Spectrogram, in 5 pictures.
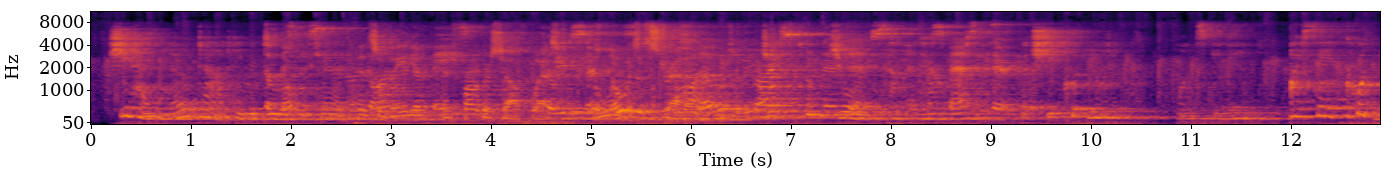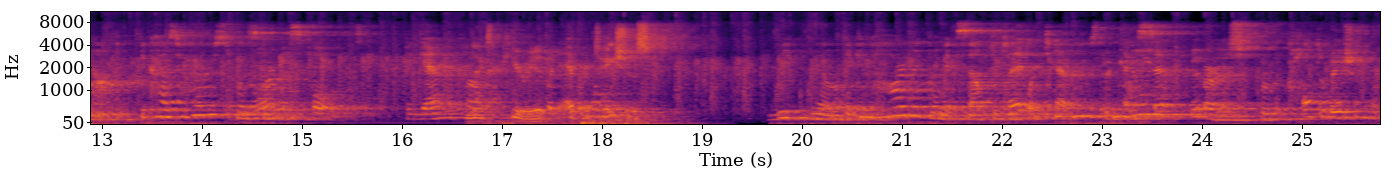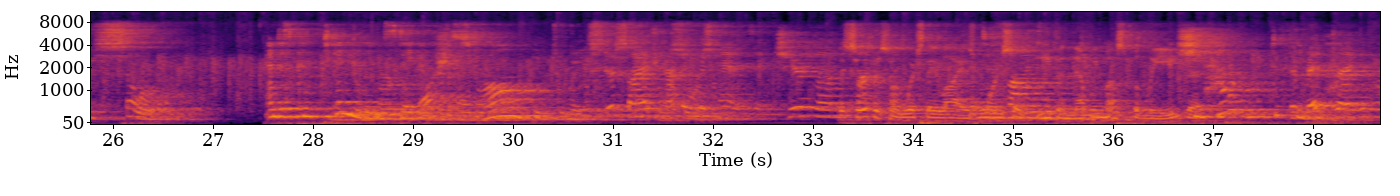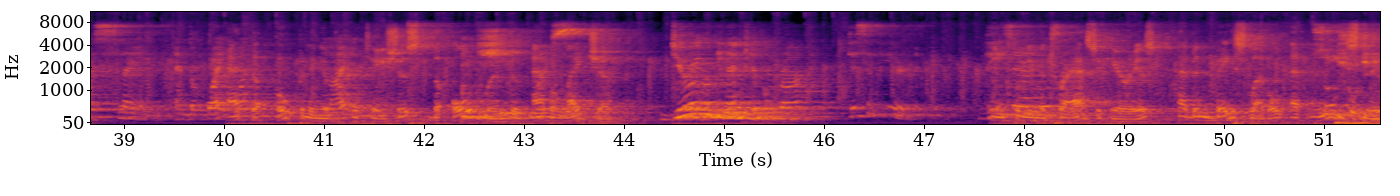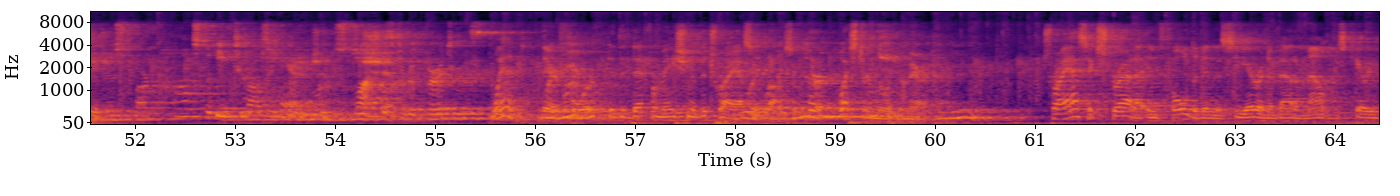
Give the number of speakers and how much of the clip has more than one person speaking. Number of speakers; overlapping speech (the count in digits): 4, about 50%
